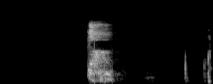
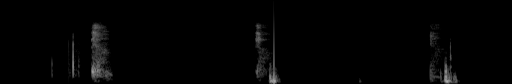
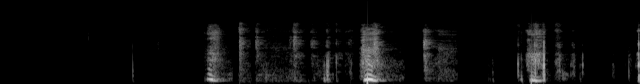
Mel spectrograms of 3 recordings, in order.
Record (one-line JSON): {"cough_length": "2.1 s", "cough_amplitude": 30778, "cough_signal_mean_std_ratio": 0.26, "three_cough_length": "5.1 s", "three_cough_amplitude": 4721, "three_cough_signal_mean_std_ratio": 0.21, "exhalation_length": "6.4 s", "exhalation_amplitude": 27137, "exhalation_signal_mean_std_ratio": 0.22, "survey_phase": "beta (2021-08-13 to 2022-03-07)", "age": "18-44", "gender": "Female", "wearing_mask": "No", "symptom_none": true, "smoker_status": "Never smoked", "respiratory_condition_asthma": false, "respiratory_condition_other": false, "recruitment_source": "REACT", "submission_delay": "3 days", "covid_test_result": "Negative", "covid_test_method": "RT-qPCR"}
